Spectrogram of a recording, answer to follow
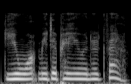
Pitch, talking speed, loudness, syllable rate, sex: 250 Hz, 410 wpm, -15 LUFS, 8.7 syllables/s, female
